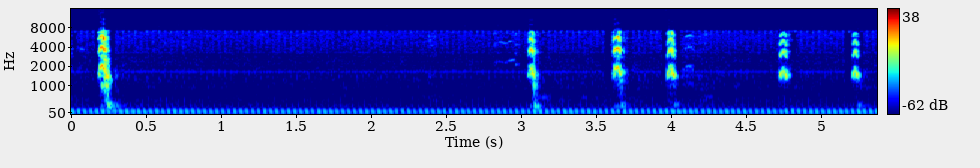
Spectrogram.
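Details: Peregrine falcons recorded in Lublin, Poland, 5 April 2020: one grating call, a pause of nearly three seconds, then five clipped harsh notes. A constant low hum runs underneath.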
